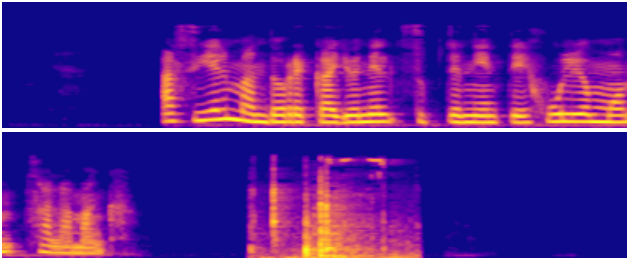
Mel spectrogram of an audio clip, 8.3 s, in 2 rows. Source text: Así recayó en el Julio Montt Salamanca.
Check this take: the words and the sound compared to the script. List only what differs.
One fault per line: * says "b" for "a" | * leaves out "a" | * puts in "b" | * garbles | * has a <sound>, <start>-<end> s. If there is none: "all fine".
* puts in "el mando"
* puts in "subteniente"
* has a squeak, 5.8-7.0 s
